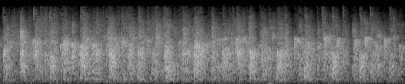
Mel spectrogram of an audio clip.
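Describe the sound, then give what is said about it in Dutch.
Audience applause at a live festival event: dense, steady clapping from a crowd that continues without a break for about four seconds. “Ik vind het ook heel leuk dat jullie even applaudisseren voor mm. degene die uh, een verhaal vertellen.”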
